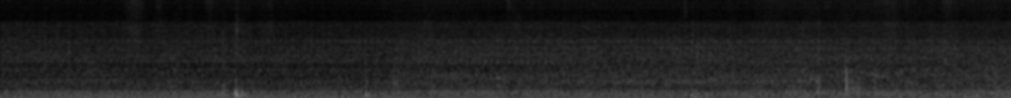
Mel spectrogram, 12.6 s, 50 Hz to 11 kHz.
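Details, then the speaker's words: 2016 Mercedes Sprinter 316, 163 hp diesel, at idle: a steady, even low drone with no knocks or misses. The seller notes it runs evenly but says that proves little. Normal idle. "Двигатель работает ровно. Но это не показатель."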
